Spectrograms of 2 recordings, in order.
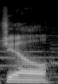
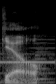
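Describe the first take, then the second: First: The word begins with a soft j sound. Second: The word begins with a hard g sound. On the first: "I do pronounce it Jill" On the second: "not Gil"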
